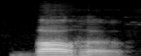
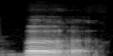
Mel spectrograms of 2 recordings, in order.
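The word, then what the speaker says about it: בהו: Hebrew word tuhu, and void is bohu or buhu, depending on how you want to pronounce that.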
